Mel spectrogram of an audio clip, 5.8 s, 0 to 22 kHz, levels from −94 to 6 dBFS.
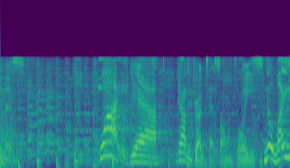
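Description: Nothing here needs flagging: the sound comes through without any audible technical problem at any point.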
